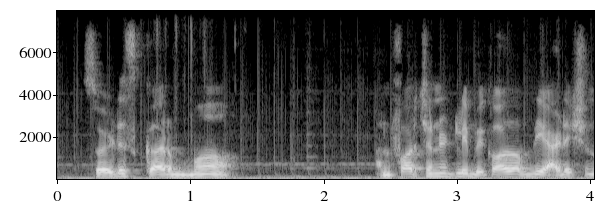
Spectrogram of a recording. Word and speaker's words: karma: In Sanskrit, there is a halant ma and there is a full ma. So, it is karma.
